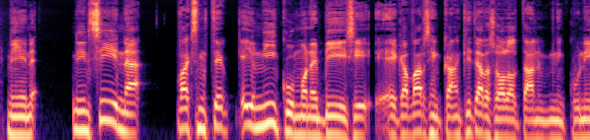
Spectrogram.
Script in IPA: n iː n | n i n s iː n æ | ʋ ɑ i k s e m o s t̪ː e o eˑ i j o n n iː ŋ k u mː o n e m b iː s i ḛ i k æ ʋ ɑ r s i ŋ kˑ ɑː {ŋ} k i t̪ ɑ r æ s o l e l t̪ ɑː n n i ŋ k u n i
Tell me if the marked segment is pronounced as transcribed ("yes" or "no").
yes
